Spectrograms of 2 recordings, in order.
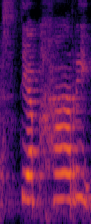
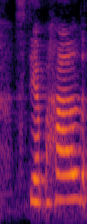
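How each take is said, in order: First: Said in the usual way. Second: "hal" said with l in place of the r of "hari"; cadel. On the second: Real, not acted. (cadel, "hari" terucap "hal") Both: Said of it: "maaf saya cadel kadang-kadang".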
